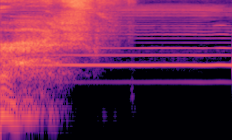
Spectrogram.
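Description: A steady electronic buzzing tone holding one pitch, with a hiss that fades away over the first second.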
